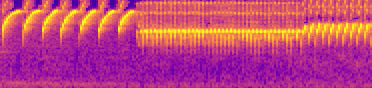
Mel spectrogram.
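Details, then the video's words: Belgian canary singing: a run of about eight upward-swept whistled notes, then a long steady buzzy roll held over a second, ending in a fast rattling trill. "Belgian canary singing!!"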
